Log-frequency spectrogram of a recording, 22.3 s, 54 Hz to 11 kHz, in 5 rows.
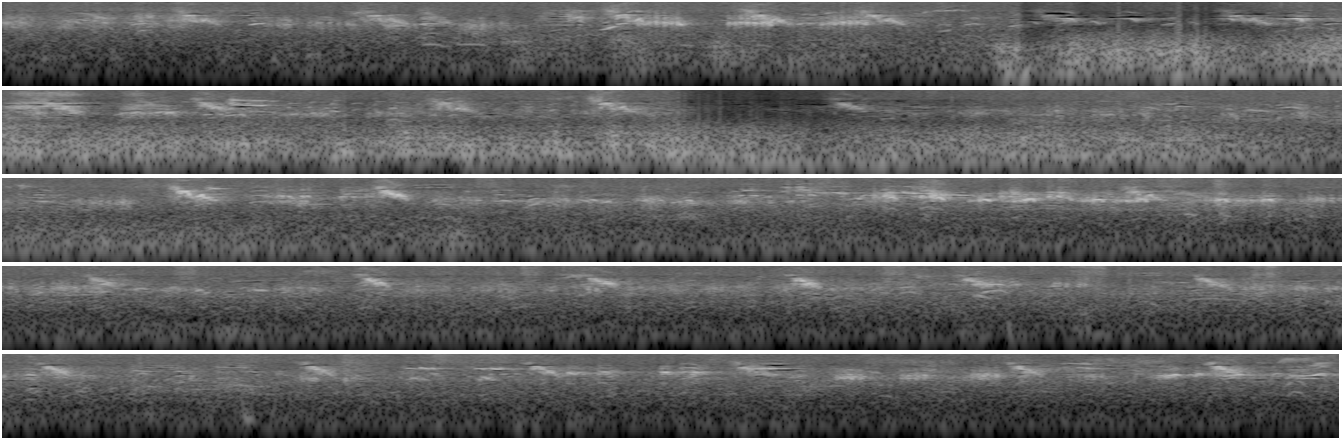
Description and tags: single thunder (a bit distorted, I'm afraid) with birds (House Sparrow, , Great Reed Warbler) calling in background. Sennheiser MKH 60 + MKH 30 into Shure FP24 preamp, Olympus LS10 recorder. Mixed to mid/side stereo with free Voxengo plugin.
marshes, donana, thunder, nature, storm, field-recording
